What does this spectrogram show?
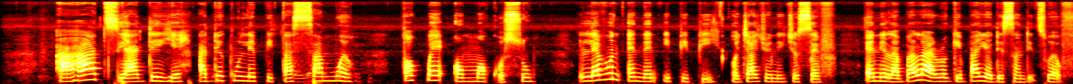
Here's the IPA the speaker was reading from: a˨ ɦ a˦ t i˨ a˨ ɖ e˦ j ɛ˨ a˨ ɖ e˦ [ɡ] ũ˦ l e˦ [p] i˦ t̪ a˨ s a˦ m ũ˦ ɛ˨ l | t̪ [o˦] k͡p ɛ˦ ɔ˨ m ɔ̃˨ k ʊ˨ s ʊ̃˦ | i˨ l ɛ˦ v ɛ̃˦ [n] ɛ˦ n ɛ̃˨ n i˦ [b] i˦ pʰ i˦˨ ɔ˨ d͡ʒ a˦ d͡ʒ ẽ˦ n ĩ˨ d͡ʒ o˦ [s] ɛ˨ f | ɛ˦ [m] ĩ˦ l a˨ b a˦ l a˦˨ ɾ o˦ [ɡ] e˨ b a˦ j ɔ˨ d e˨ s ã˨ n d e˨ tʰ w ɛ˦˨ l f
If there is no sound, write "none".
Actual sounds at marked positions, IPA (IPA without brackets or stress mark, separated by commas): k, p, ɔ˦, n, p, s, n, ɡ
